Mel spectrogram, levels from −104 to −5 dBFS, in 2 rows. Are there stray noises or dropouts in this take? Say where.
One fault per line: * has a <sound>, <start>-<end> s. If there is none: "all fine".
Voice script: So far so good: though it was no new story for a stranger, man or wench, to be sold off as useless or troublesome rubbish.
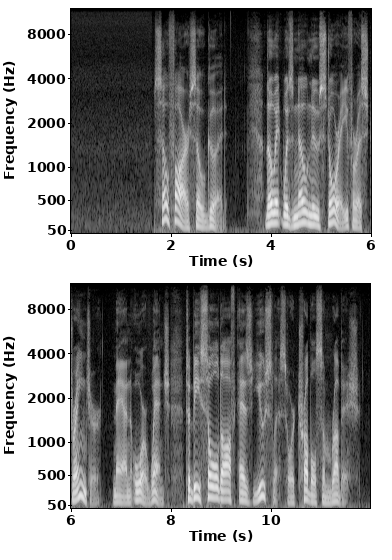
all fine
